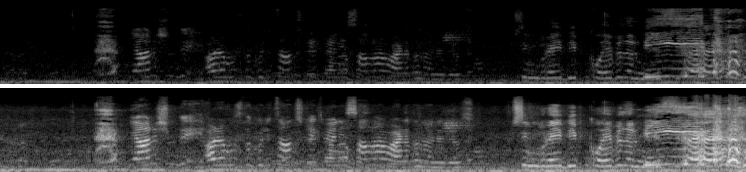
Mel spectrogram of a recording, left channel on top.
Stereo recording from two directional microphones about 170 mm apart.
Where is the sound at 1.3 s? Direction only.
15° right (ahead or behind).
